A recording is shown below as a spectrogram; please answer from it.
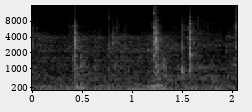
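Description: Shop press pressing out an axle carrier bearing: a few sharp metallic clicks about a second apart over a low rumble.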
